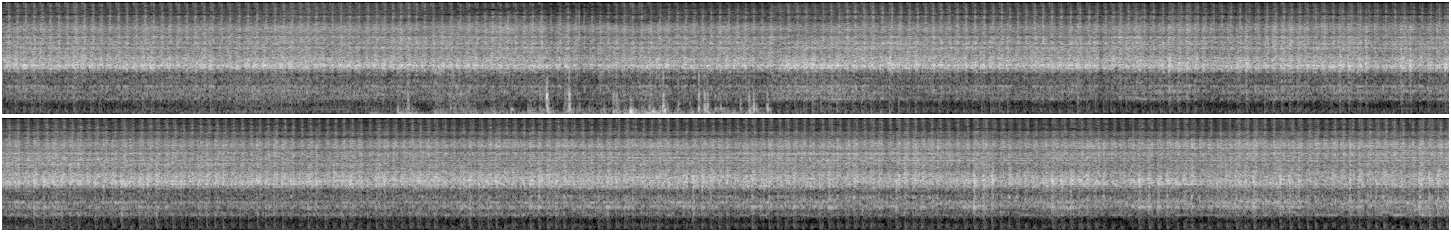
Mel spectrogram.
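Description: Small engine of a homemade screw cone log splitter rigged as a self-propelled rope winch, running steadily at idle with a fast, even chatter.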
